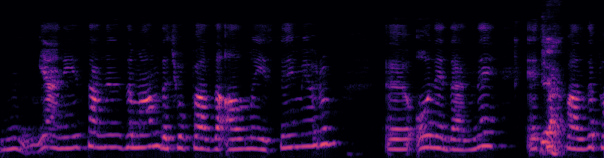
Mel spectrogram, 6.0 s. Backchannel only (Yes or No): Yes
